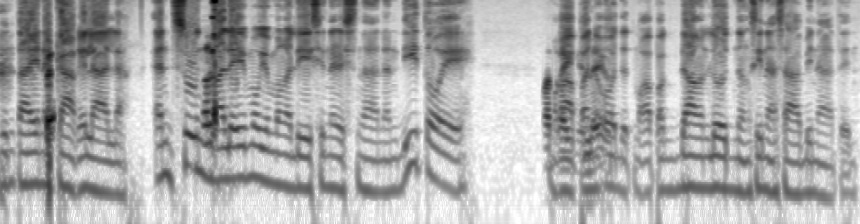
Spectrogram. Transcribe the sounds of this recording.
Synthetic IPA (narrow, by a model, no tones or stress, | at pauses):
dʊnt̪aːjonɐɡ̚kaːkɪlaːlɐʔɛnd̪sunmɐlɐjmojʊŋmɐŋalɛjsɪnɛɹsnɐnɐnd̪iːt̪o̞ɛ | mɐkapɐnoʔo̞d̪ɐt̪̚mɐkɐpɐɡ̚d̪awnlod̪̚nɐŋsɪnaːsaːbɪnaːt̪ɛ̰n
